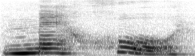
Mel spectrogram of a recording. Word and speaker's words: mejor: funny word it's spelled m-e-j-o-r and it's pronounced mehor okay so it rhymes with lahore a big city in pakistan i don't know no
